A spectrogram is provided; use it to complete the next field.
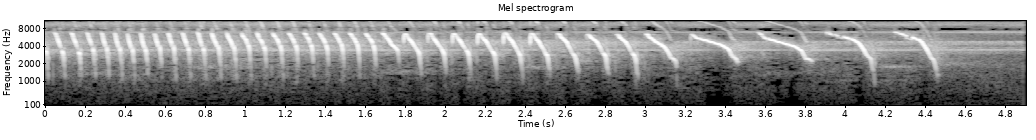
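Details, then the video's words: Singing canary used as a model for young canaries and to restart silent ones: a quick run of high chipping notes that gradually slows into long, clear downward-sliding whistles near the end. "Pancingan Suara Kenari Gacor‼️ Ampuh untuk Masteran Kenari Muda dan Terapi Kenari Macet Bunyi"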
